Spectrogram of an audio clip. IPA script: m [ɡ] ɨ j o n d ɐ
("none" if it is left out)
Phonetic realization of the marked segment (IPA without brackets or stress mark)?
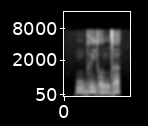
b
